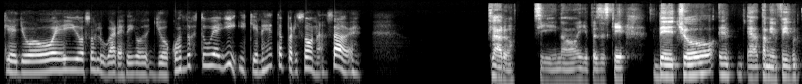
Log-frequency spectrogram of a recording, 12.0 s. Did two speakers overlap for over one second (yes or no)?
no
